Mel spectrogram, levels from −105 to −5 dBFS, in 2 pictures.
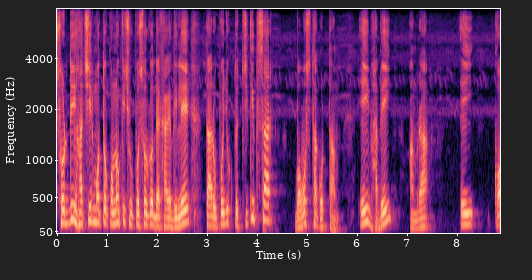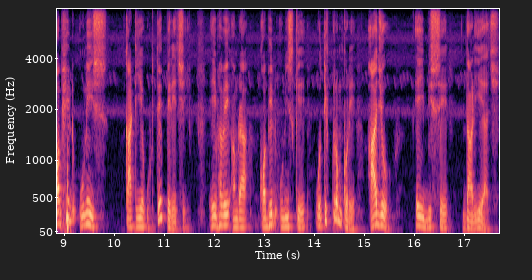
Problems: constant background noise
